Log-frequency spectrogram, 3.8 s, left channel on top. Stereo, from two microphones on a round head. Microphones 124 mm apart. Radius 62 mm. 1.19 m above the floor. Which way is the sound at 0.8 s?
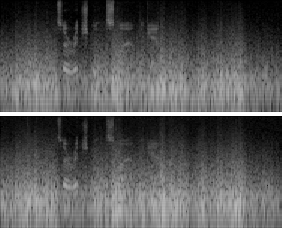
70° left (ahead or behind).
